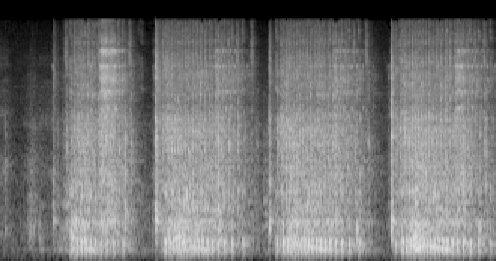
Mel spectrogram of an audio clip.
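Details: Echo leaf blower with a gummed carburetor from gelled fuel and a dirty spark plug: the engine catches in short surging bursts about a second long and dies between pulls; hard starting and rough running, and worn rings are suspected.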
